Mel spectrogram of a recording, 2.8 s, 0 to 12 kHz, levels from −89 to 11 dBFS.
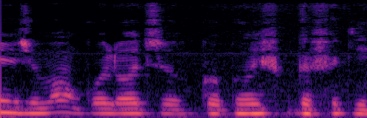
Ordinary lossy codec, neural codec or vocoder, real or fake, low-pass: AAC, 48 kbps; none; real; 10.8 kHz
